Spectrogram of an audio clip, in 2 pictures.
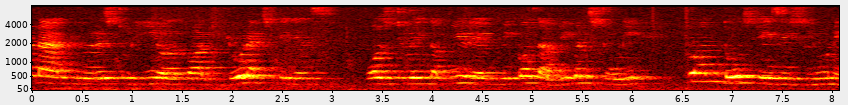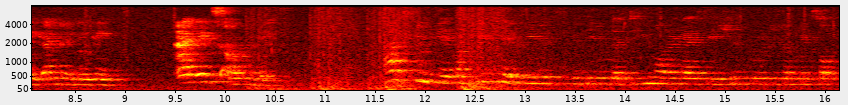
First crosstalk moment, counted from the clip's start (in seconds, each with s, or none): none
